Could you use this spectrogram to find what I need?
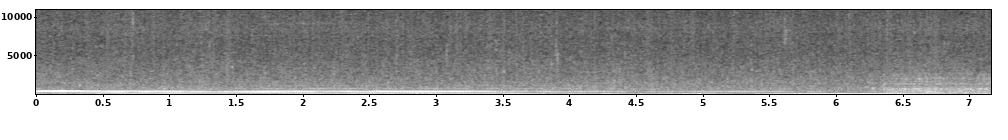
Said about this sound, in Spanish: No tiene por qué ser más el ruido de tu impaciencia, de tu intranquilidad, de tu prisa. Y puede ser a partir de hoy el ruido de ese río que te recuerda que el momento presente es eterno.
